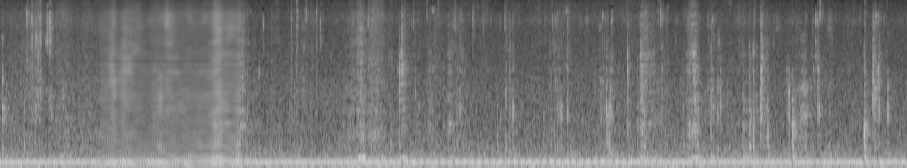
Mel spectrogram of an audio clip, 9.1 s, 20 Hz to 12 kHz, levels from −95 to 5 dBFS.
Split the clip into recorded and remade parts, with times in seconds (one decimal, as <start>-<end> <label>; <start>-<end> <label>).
0.0-1.0 recorded; 1.0-2.4 remade; 2.4-9.1 recorded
